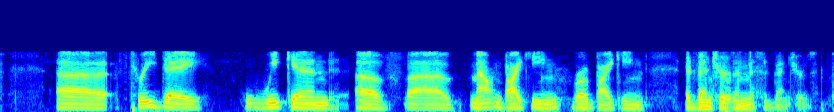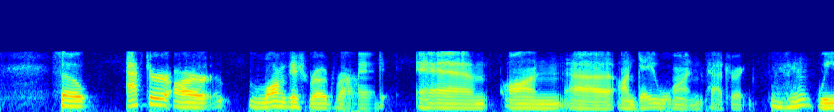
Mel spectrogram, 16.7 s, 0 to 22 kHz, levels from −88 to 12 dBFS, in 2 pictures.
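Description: The audio passes through the GSM full-rate codec at 13 kbps throughout. It models the vocal tract and drives it with a regular pulse train built from every third excitation sample, so nothing above 4 kHz survives, and the speech carries a plainly audible buzzy, gravelly roughness.

Lost GSM frames are concealed by repeating the last good frame at falling level, so each gap rings roughly and metallically. This happens at 3.3 to 3.48 s, at 7.24 to 7.32 s before "and misadventures", at 11.76 to 12.1 s after "longest road" (the longest at 300 ms), and at 14.98 to 15.05 s after "on uh on day".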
